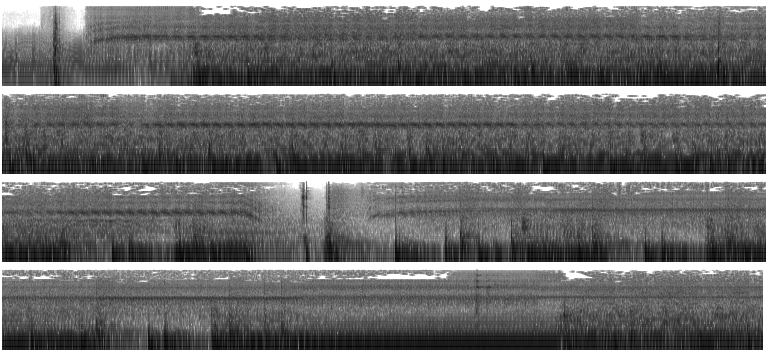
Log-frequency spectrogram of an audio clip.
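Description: Handheld rotary tool with a cut-off wheel spinning up with a rising whine and running at a high steady pitch as it cuts through a die-cast metal toy car body. It winds down about two-thirds of the way through, then spins up again to a slightly higher pitch and keeps cutting.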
